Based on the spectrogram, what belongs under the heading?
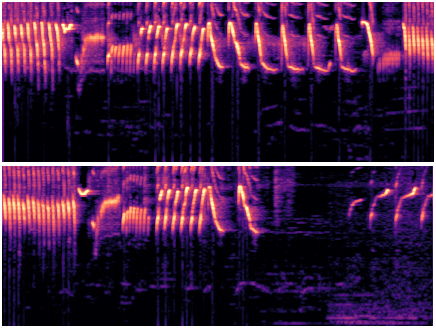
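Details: Canary bait song for triggering a rival's response: rattling high trills and runs of crisp downslurred notes repeat in turn, then the song breaks off and a low rumble is heard under a few faint rising chirps.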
